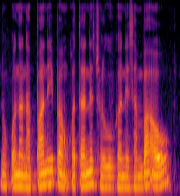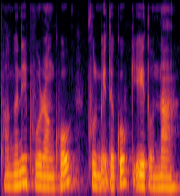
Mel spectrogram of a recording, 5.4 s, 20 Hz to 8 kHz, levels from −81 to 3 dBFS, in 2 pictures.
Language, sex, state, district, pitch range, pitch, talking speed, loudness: Garo, male, Meghalaya, West Garo Hills, 120-140 Hz, 130 Hz, 135 wpm, -19 LUFS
